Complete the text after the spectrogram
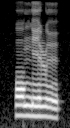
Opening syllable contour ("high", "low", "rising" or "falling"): low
